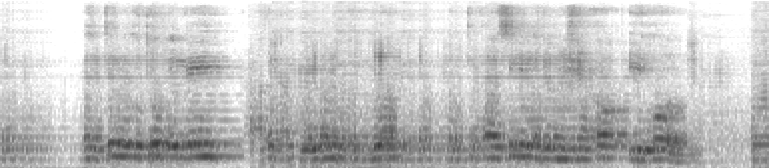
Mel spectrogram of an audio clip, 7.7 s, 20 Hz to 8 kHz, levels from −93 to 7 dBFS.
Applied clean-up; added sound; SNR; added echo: neural separator model SepFormer DNS4.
